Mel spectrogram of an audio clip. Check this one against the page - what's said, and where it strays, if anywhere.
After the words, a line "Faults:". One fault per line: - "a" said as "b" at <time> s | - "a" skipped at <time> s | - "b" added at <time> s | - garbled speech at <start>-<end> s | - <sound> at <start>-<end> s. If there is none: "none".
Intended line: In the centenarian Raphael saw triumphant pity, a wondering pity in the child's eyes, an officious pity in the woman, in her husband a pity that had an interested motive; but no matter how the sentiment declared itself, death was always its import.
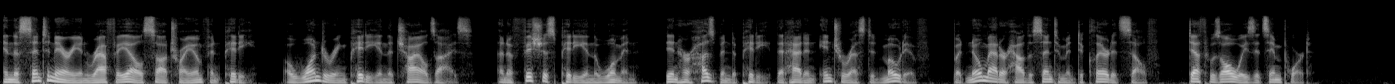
In the centenarian Raphael saw triumphant pity, a wondering pity in the child's eyes, an officious pity in the woman, in her husband a pity that had an interested motive; but no matter how the sentiment declared itself, death was always its import.
Faults:
none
